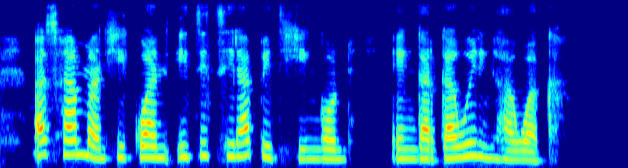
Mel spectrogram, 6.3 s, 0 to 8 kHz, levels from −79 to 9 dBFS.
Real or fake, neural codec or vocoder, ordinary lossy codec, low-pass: real; none; Opus, 24 kbps; 7.2 kHz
